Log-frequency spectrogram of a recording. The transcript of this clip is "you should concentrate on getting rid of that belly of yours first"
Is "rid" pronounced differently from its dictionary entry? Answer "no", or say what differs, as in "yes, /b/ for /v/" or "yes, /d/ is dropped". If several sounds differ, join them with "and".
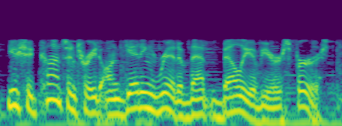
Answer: no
